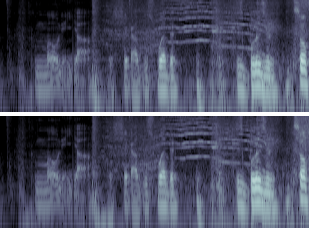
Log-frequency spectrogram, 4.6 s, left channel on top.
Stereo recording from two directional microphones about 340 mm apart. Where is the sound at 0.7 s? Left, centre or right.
Left.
